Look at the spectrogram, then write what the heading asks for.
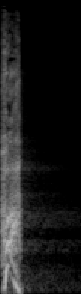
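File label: Attack Heavy, Romanian; bloom minigame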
